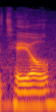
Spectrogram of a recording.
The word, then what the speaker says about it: Tao: man before the podcast we didn't know how to pronounce his name specifically if it was towel or tail so we eventually got it right thank you for that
